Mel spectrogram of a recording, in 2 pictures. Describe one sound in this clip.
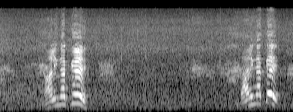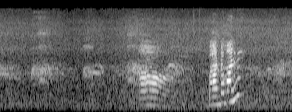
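A young man calls out loudly nearby.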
